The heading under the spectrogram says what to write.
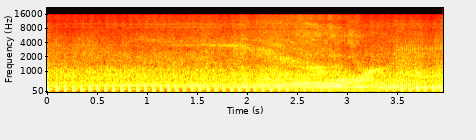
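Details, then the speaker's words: Honda Supra motorcycle with internal damage from a previous careless workshop: even, steady idle pulses with no rattles or knocks; healthy normal idle. "motor masih bunyi loh herenyes-kerenyes ya kerenyes-kerinyes"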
